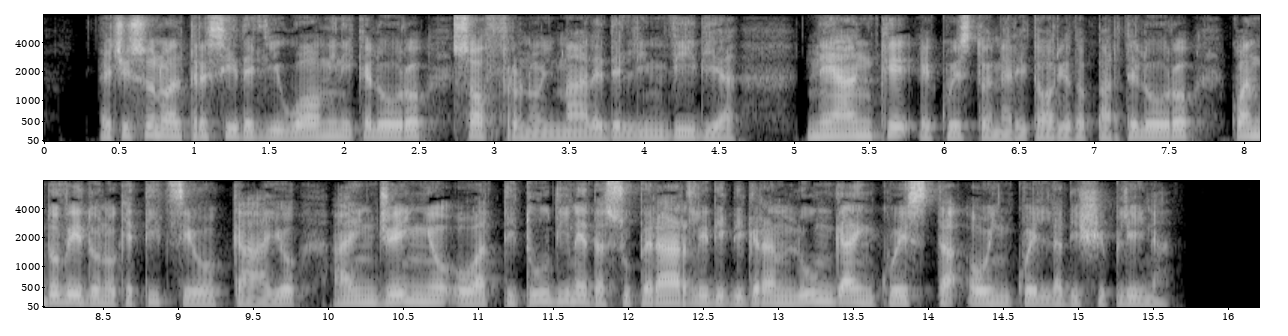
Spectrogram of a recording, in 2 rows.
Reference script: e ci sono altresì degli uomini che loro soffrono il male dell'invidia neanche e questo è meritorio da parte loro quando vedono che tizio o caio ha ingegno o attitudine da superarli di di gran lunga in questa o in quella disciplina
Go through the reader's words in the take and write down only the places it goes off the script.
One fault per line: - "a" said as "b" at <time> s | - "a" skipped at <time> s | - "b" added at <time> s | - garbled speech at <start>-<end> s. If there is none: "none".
none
